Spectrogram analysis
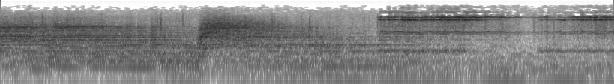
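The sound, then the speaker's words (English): A telephone bell rings in a police headquarters office scene of a mystery drama. The ringing is loud, steady and metallic, continues for several seconds and is heard alone, with no speech. “Is that the phone, Inspector?”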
